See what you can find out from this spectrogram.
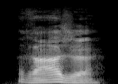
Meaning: fury, rage, impetuousness
- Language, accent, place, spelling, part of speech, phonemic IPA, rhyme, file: German, Germany, Berlin, Rage, noun, /ˈʁaːʒə/, -aːʒə, De-Rage.ogg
